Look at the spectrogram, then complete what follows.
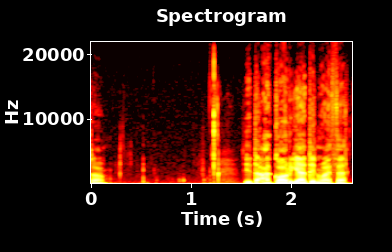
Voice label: "agoriad", Welsh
